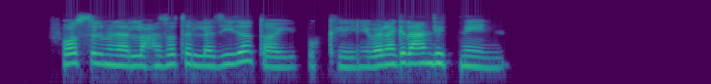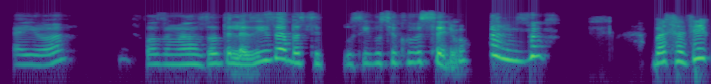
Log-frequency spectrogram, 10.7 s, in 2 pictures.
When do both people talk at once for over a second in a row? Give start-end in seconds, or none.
none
